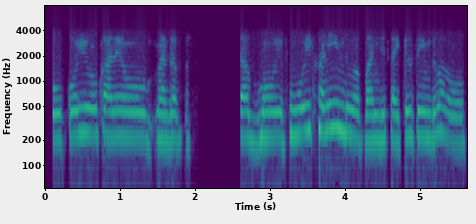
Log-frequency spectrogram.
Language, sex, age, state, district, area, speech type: Sindhi, female, 30-45, Uttar Pradesh, Lucknow, urban, conversation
